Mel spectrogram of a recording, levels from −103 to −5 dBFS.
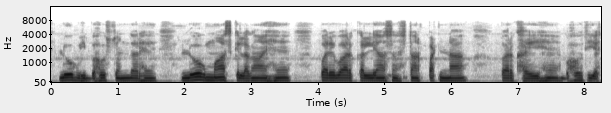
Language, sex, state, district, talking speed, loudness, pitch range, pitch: Hindi, male, Uttar Pradesh, Hamirpur, 140 wpm, -21 LUFS, 110-120 Hz, 120 Hz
